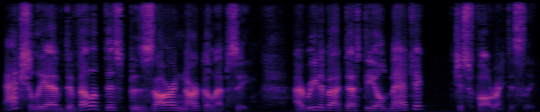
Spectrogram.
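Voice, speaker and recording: An actor playing a cocky, joking teenage sidekick with an American accent in a video game, full of sarcasm. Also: male voice, a little high, big pitch swings, a little fast, pushed and bright, exaggerated voice.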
